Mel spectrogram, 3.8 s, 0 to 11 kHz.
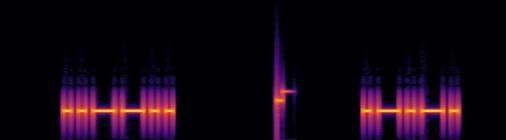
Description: Morse code, heard as a keyed tone, about 22 wpm, 700 Hz. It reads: ? <AR>
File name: practice / 22wpm / Single Punctuation-Prosign - Rapid-Fire - 22wpm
